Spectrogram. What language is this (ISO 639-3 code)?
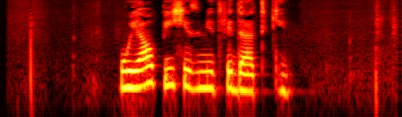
abk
